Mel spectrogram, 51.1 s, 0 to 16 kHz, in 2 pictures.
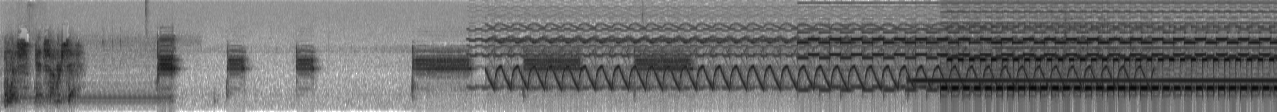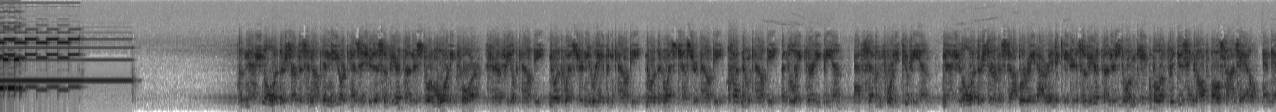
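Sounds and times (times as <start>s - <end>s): warbling siren-like alarm: 3.1s - 3.6s, 8.2s - 28.4s
steady warning tone: 9.3s - 28.4s, 29.9s - 51.0s
rapid beeping: 9.4s - 28.2s.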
